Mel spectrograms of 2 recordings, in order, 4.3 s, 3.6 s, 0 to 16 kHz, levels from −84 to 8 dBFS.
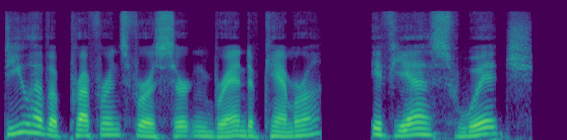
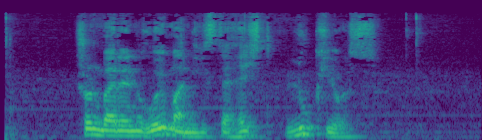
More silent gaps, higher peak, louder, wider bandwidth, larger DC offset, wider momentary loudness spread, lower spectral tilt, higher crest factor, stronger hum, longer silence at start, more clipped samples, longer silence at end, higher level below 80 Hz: neither; about the same, -4 dBFS vs -6 dBFS; about the same, -20 LUFS vs -20 LUFS; about the same, 12 kHz vs 11.5 kHz; neither; second, 6 LU vs 23 LU; about the same, -5.5 dB/octave vs -4.5 dB/octave; about the same, 16 dB vs 16 dB; neither; second, 0.05 s vs 0.6 s; neither; second, 0.25 s vs 0.8 s; about the same, -50 dBFS vs -48 dBFS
